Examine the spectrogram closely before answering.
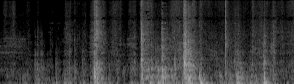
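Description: Cardboard box being opened by hand: rustling and scraping of cardboard, with several sharp crackles from about a second in.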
